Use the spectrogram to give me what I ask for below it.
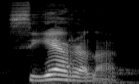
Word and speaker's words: ciérrala: So we'll put that accent there to keep that emphasis on that first syllable and not, we don't want to change it to ciérrala. Instead we say ciérrala with the stress on the first syllable.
